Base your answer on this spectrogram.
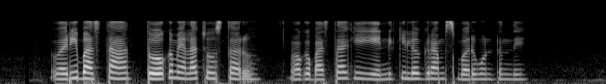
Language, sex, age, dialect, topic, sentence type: Telugu, female, 25-30, Utterandhra, agriculture, question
